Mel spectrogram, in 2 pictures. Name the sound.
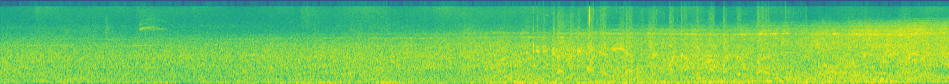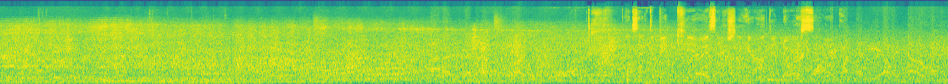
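airliner at LAX airport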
